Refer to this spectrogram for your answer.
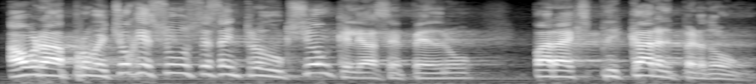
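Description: A man's voice: sits high, moderate pace, a bit bright, long reverb tail. A man, preaching a sermon as a pastor and acting out the characters in his story.

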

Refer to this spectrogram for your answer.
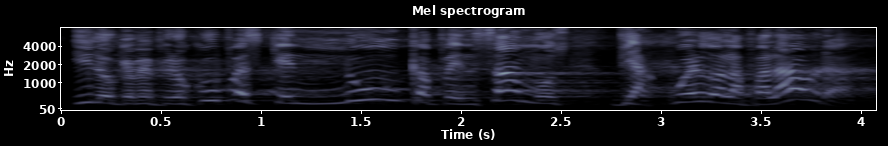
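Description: A man, preaching a sermon and telling a funny personal story with animated, acted-out voices. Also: very high voice, normal speed, gravelly, in a large hall.

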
